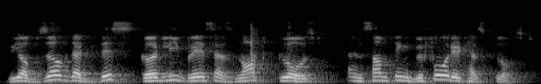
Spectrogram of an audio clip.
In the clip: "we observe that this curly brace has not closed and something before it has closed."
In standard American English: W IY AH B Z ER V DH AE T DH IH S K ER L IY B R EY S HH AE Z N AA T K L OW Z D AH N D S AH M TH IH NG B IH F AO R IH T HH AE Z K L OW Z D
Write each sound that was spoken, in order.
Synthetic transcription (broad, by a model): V IY AH B Z ER V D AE T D IH S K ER L IY B R EY S HH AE Z N AA T K L OW Z D AH N D S AH M T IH NG B IH F AO R IH T HH AE Z K L OW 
